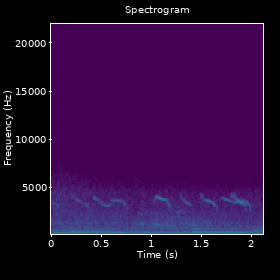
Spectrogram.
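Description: Birds chirping: a quick run of about ten short, high, falling chirps over background music with steady held notes.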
